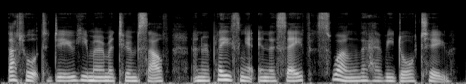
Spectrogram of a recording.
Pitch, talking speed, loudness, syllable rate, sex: 170 Hz, 245 wpm, -18 LUFS, 6.5 syllables/s, female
